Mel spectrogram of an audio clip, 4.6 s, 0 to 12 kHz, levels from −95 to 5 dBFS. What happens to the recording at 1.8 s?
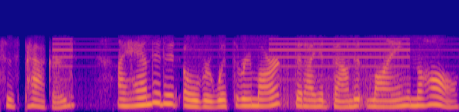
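At 1.8 s, computer activity noise is present, running from 0.52 s to the end of the clip at 4.6 s. Load changes in the processor, graphics card or mouse disturb the ground that the audio circuit shares with the computer, so the interference follows the machine's activity instead of the speech. It is heard as a rough, chirping buzz pulsing at around 500 Hz, roughly 15 dB below the speech, carried within the narrow telephone band.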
